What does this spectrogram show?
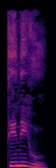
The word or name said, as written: ತಿನಿಹು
